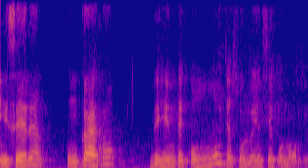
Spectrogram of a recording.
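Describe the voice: A woman talks at a moderate pace with a medium pitch, a slightly husky edge and big pitch swings.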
